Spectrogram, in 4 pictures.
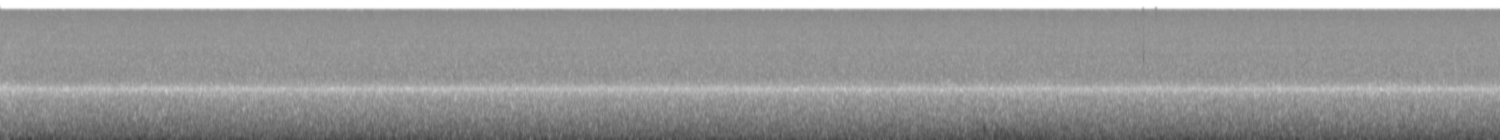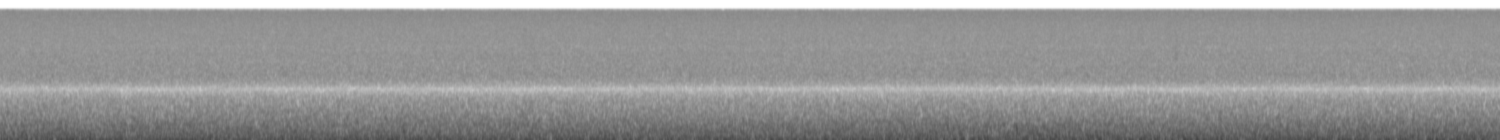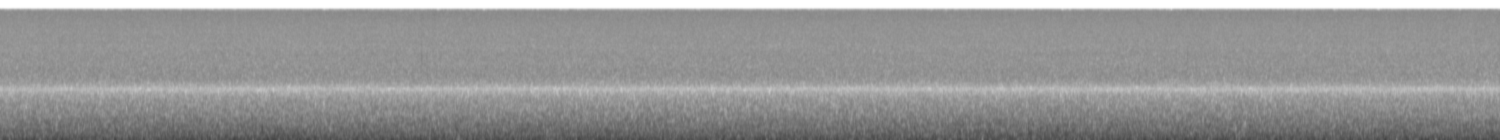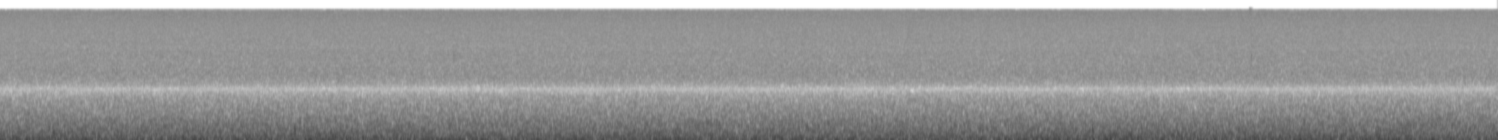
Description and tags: A mix of one of my rain field recordings and some white noise.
